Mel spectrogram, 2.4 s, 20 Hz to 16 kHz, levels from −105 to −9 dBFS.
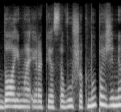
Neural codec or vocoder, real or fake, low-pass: codec, 44.1 kHz, 2.6 kbps, DAC; fake; 14.4 kHz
